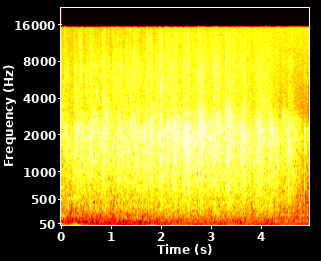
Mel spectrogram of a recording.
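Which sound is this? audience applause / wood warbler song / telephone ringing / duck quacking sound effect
audience applause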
